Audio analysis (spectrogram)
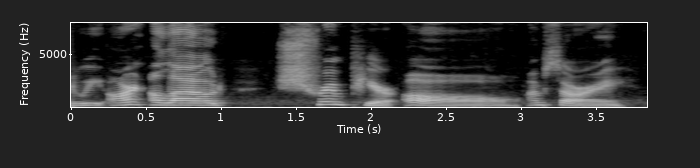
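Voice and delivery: ordinary talk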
